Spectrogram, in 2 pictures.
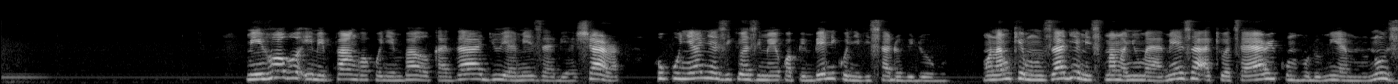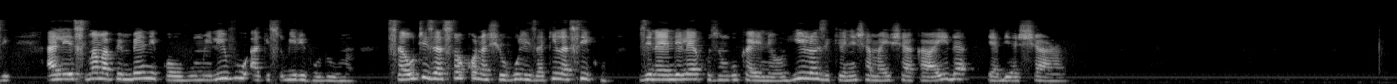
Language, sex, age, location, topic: Swahili, female, 18-24, Dar es Salaam, finance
